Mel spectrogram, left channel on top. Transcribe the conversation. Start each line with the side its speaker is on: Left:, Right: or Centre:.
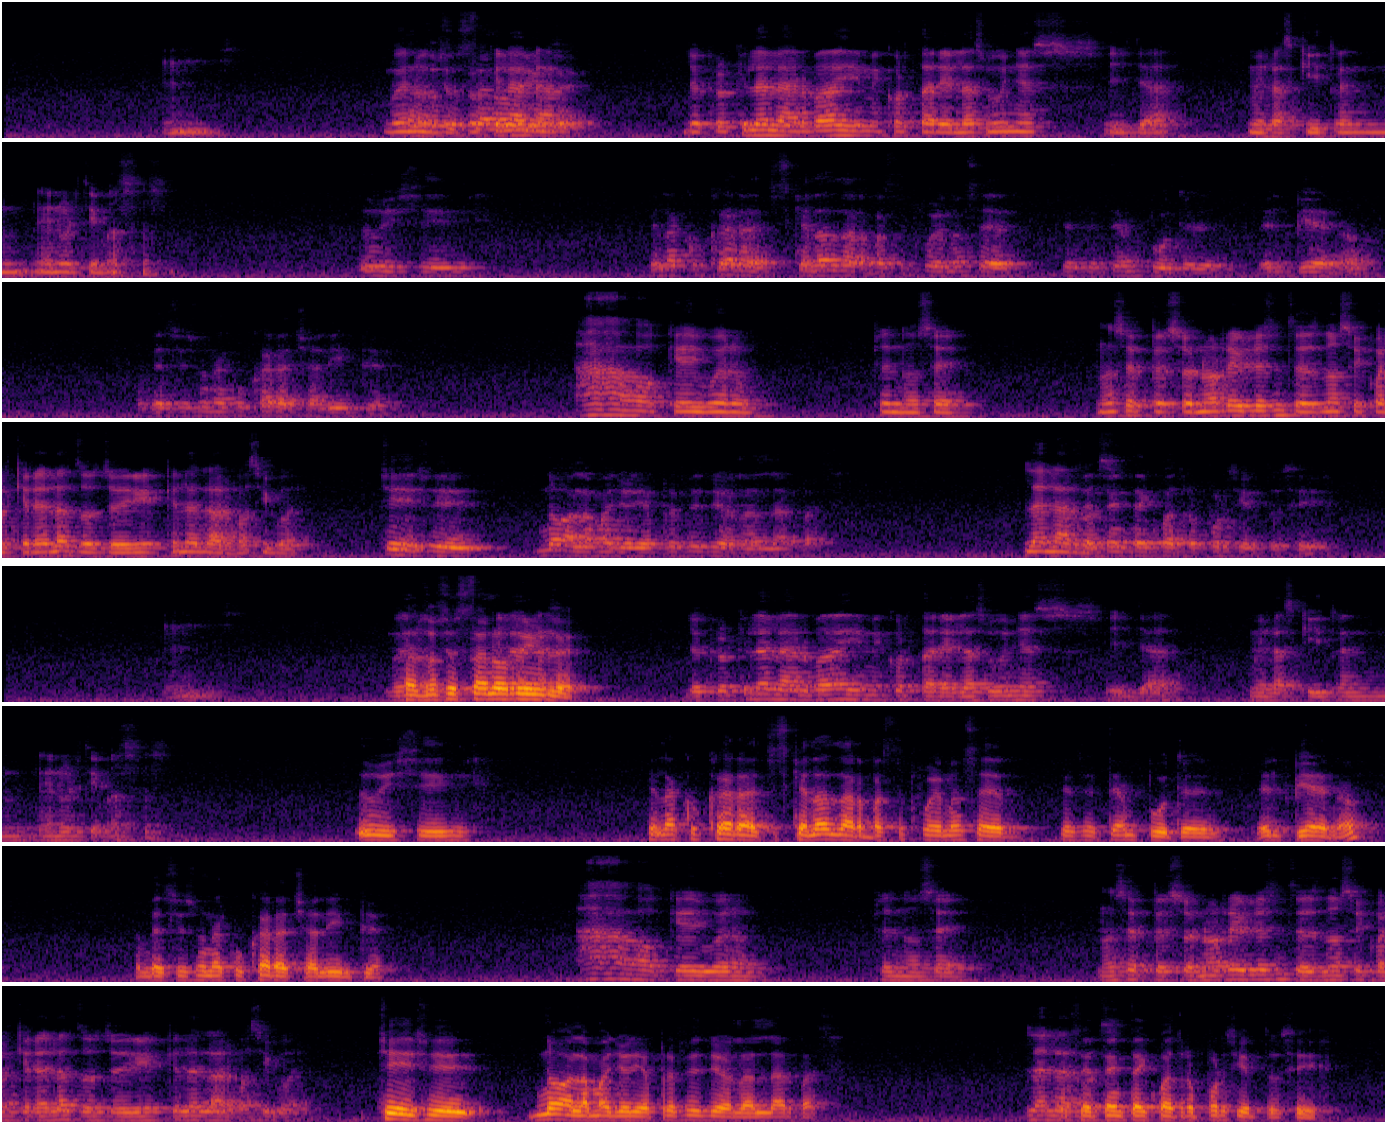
Left: Mm. Bueno,
Right: Las dos
Left: yo
Right: están
Left: creo que
Right: horribles.
Left: la larga. Yo creo que la larva y me cortaré las uñas y ya me las quito en, en últimas. <laughs>
Right: Uy, sí, que la cucaracha, es que las larvas te pueden hacer que se te ampute el pie, ¿no? En vez si es una cucaracha limpia.
Left: Ah, ok, bueno, pues no sé. No sé, pues son horribles, entonces no sé, cualquiera de las dos, yo diría que las larvas igual.
Right: Sí, sí. No, la mayoría prefirió las larvas.
Left: Las larvas.
Right: El setenta y cuatro por ciento sí.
